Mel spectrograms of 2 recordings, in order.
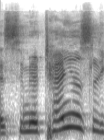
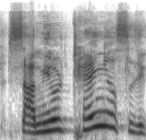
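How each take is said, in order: First: "simultaneously" starting with a short "sim"; British pronunciation. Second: "Simultaneously" starting with a long "sigh-m"; alternative American pronunciation. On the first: Teacher on British usage, "simultaneously" with short-i opening. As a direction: say "simultaneously" with first syllable as in "him". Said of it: "영국 애들 같은 경우에". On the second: Teacher giving the other accepted way, "Simultaneously" with SAI opening. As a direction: open "Simultaneously" on an eye vowel, SAI-mul. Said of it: "또 뭐라 그래요?". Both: Shown as a demonstration.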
